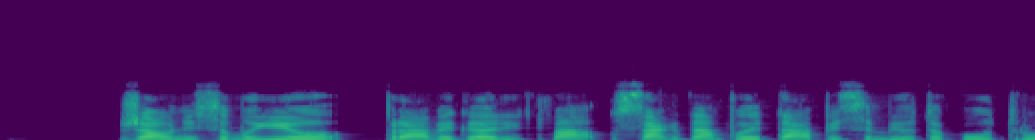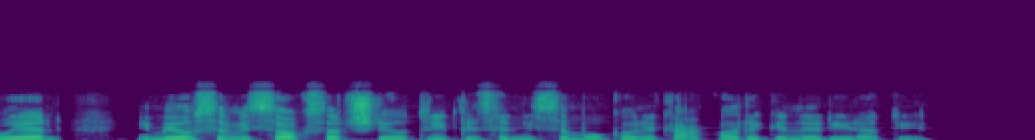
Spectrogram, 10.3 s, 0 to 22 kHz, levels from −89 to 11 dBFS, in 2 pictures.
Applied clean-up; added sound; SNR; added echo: neural mask model DeepFilterNet 3.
